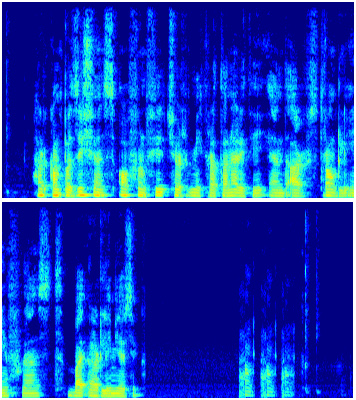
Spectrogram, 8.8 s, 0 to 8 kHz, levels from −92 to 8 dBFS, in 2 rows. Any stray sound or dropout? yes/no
yes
